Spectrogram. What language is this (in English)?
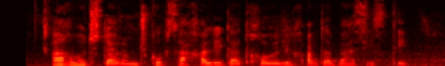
Georgian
